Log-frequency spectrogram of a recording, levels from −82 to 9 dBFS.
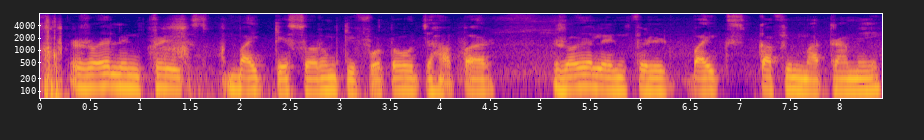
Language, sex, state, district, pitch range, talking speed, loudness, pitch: Hindi, male, Rajasthan, Bikaner, 100-115 Hz, 115 wpm, -12 LUFS, 105 Hz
